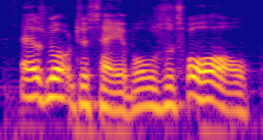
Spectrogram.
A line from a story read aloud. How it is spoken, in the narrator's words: the knobhead of a vicar shouted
